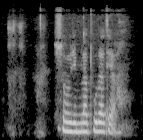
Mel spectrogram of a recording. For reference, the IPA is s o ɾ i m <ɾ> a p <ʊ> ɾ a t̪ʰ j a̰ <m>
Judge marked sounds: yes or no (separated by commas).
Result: no, no, no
